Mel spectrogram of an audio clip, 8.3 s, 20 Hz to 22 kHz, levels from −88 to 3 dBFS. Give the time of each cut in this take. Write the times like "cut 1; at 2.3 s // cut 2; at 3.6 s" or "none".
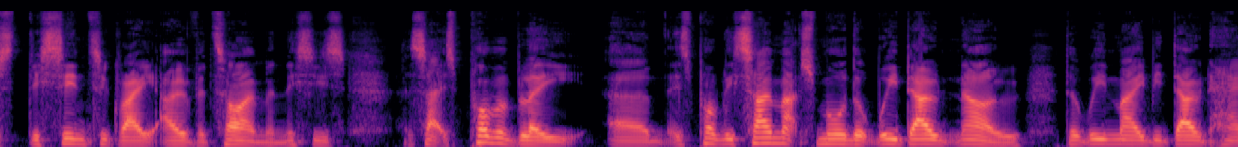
none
